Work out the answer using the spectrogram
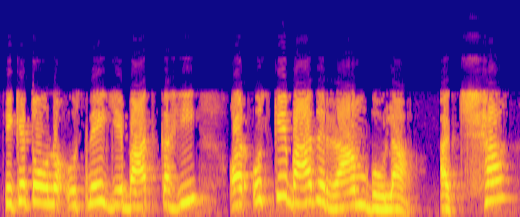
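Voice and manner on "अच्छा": a touch of wonder, higher with a rising end; lightly astonished, voice lifting at the end; mild surprise. Acted. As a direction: react with understated surprise. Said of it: "आश्चर्य की भावना पैदा हुई".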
